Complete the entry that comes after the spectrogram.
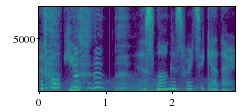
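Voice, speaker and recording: A woman voicing an innocent, reassuring young skeleton brother in an animated comic dub, speaking simply and earnestly. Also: high-pitched, moderate pace, music in the background. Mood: gentle comforting. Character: hopeful young skeleton brother, a comforting, innocent little boy.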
